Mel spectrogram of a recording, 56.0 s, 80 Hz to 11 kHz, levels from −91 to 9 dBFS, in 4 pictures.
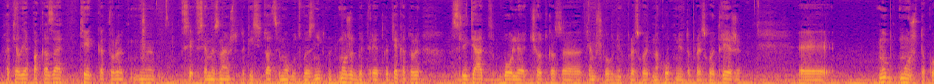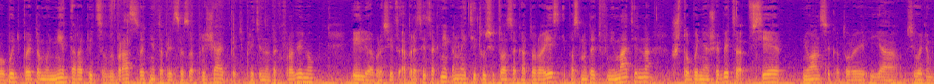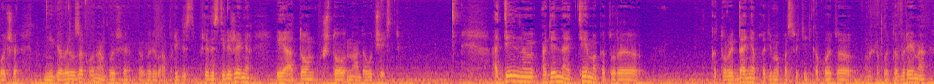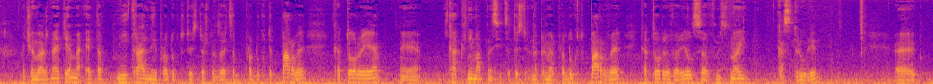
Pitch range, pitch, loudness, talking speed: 100-110 Hz, 105 Hz, -16 LUFS, 135 wpm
